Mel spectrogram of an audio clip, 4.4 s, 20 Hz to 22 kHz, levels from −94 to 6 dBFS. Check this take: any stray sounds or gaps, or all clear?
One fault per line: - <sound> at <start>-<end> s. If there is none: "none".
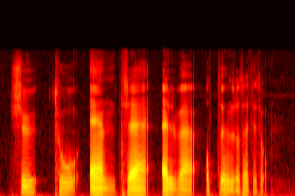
none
